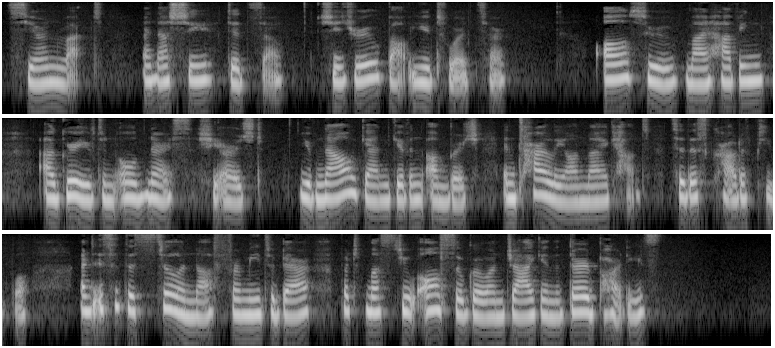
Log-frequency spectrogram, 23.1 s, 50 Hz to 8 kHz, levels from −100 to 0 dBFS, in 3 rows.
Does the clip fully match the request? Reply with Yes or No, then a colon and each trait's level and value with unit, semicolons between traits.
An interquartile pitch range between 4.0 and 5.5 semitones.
No: average, 2.7 semitones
